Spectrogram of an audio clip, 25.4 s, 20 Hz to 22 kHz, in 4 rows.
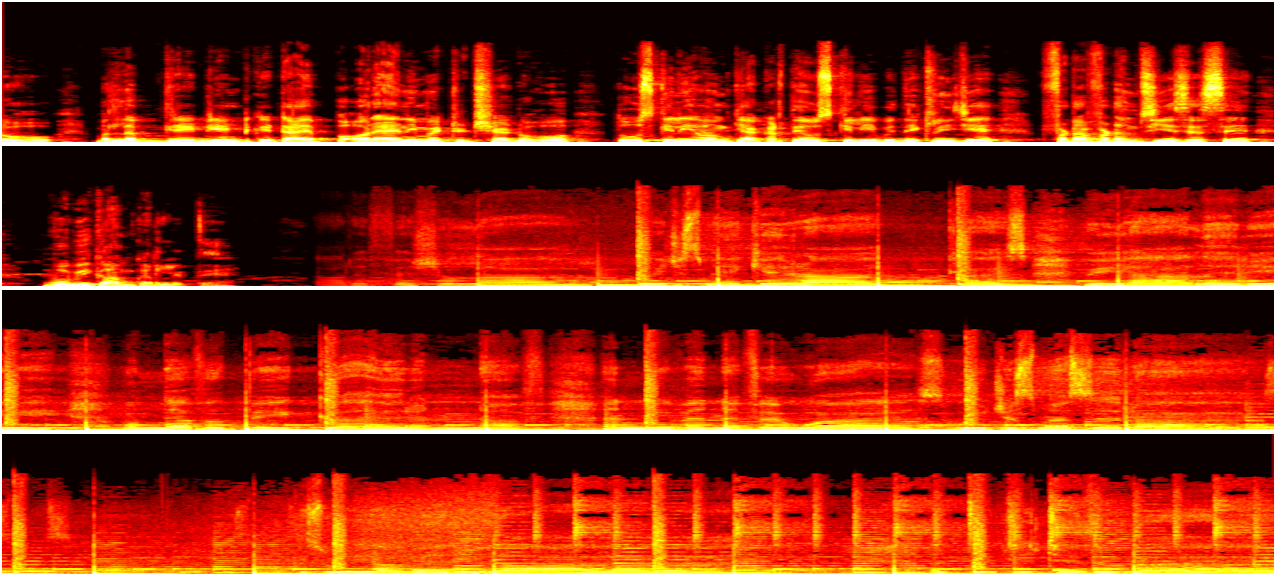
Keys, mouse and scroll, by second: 8.0 scroll up 1, 8.9 scroll down 1, 9.8 click, 10.0 Return, 10.3 Up, 10.5 scroll down 1, 10.8-11.2 scroll up 1, 11.4 d, 11.7 Return, 12.3 shift+;, 12.8 Down, 12.9 Return, 13.5-19.0 typing, 13.8 Return, 15.2 Right, 15.5 Return, 16.0 Down, 16.1 Return, 16.7 Return, 16.8 Right, 17.0 Return, 17.8 Return, 20.0-23.9 typing, 24.3 Right, 24.6 Return, 25.1-25.4 typing.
